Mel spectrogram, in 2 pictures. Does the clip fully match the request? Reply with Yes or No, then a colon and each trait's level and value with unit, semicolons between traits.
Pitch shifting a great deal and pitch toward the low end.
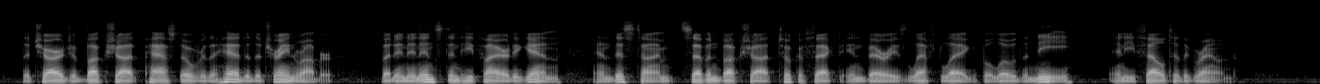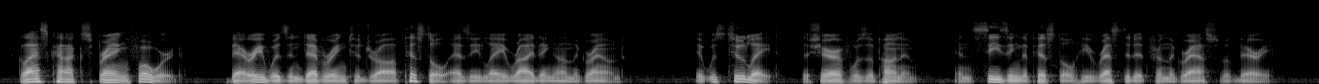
No: average, 4.5 semitones; very low, 85 Hz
